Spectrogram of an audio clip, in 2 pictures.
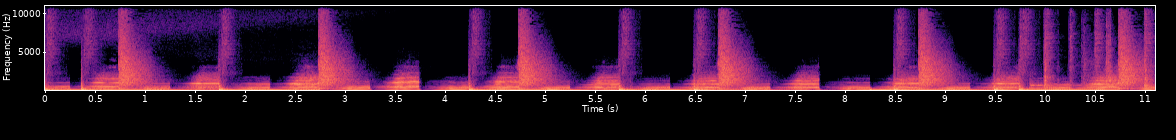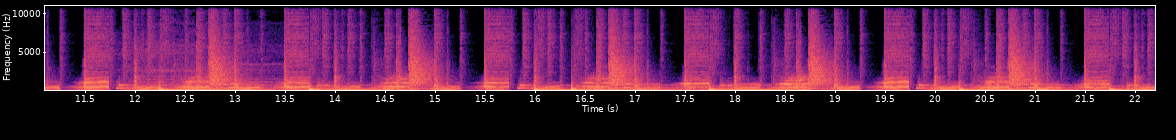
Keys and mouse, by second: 2.6 double click, 5.0 shift+click, 6.0 shift+click, 7.2 shift+click, 9.4 shift+double click, 9.6 shift+click, 10.2 alt+click, 11.3 alt+click, 11.6 ctrl+i, 13.8 f, 15.1 double click, 18.5 click, 18.6 alt+click, 21.3 alt+m.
